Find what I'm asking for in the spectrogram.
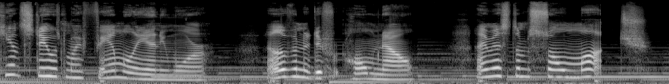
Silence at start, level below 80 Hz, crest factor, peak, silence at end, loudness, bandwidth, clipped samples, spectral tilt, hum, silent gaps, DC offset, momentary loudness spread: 0 s; -40 dBFS; 16 dB; 0 dBFS; 0 s; -15 LUFS; over 20 kHz; under 0.1%; -3.5 dB/octave; none; none; under 0.1%; 16 LU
